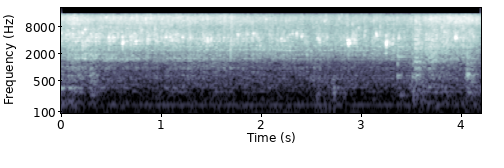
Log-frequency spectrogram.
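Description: Pumpkin pieces frying in oil over a medium flame, a broad, even hiss of sizzling with a few faint taps of a utensil, close and continuous.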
